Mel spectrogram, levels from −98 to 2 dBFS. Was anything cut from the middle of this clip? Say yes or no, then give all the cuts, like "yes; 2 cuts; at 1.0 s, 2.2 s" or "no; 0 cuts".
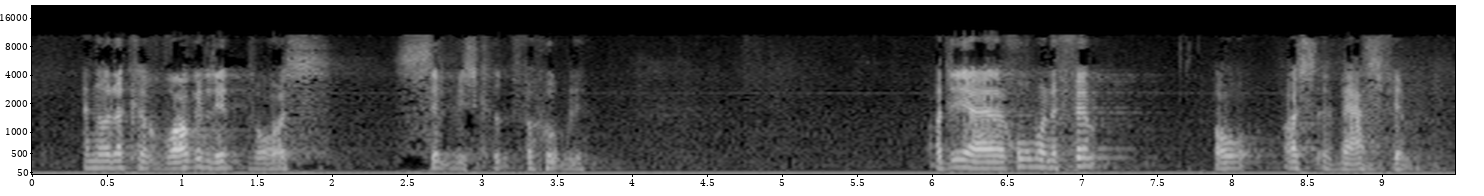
yes; 1 cut; at 1.4 s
